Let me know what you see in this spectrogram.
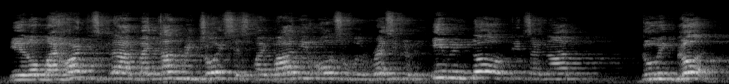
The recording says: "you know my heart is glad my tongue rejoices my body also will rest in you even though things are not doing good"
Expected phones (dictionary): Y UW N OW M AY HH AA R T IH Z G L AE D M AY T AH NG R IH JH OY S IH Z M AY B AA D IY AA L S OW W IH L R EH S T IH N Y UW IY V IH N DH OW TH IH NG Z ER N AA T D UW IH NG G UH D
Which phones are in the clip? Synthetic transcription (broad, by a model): Y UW N OW M AY HH AA R T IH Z G L AE D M AY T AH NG R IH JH OY S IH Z M AY B AA D IY AA L S OW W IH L R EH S IH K Y UW IY V IH N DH OW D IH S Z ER N AA T D UW IH NG G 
